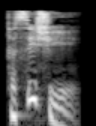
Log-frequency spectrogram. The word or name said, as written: facetiae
